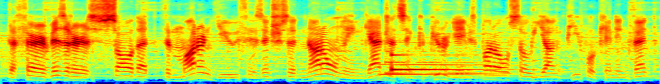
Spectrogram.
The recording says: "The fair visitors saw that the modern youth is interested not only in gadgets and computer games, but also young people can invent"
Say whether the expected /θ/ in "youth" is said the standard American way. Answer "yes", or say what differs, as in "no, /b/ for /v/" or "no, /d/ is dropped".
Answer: yes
